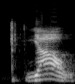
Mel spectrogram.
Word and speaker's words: 要: 要 tone number 4, meaning means.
